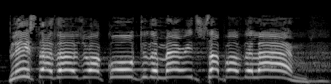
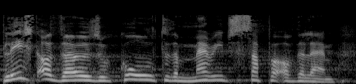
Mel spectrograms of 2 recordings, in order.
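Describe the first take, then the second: First: The line is read as an excited exclamation. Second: The line is read in a calm, plain way. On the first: The speaker calls it right. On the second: The speaker calls it wrong.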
